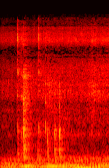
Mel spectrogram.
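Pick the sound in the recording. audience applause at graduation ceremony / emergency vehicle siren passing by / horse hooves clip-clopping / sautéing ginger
sautéing ginger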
